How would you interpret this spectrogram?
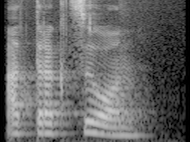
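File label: "аттракцион", Komi-Zyrian, female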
